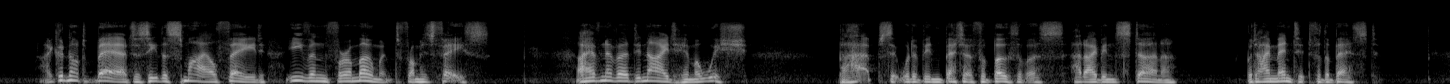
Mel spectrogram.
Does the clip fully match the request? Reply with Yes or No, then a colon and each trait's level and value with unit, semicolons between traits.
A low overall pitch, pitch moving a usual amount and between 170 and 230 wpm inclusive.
Yes: low, 120 Hz; average, 4.9 semitones; average, 180 wpm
